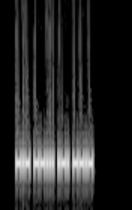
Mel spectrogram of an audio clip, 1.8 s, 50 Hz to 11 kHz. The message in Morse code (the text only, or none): K7RQ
